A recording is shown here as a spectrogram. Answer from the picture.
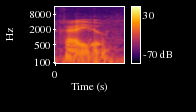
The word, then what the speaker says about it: Caillou: I mean, Caillou.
